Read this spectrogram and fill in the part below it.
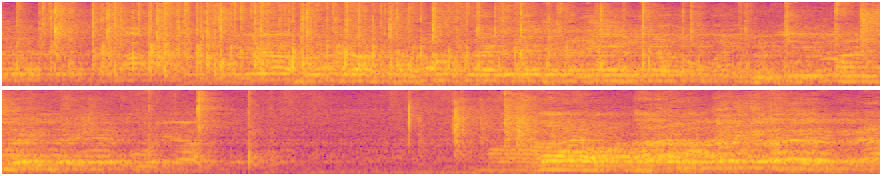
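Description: Audience applause at a carrom competition held by a youth club: a dense, steady patter of many hands that dips briefly near the middle, then swells again, with voices talking over it throughout.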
